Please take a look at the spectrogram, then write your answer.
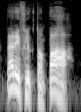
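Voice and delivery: put-on a girl yelling at the gardener, high and loud; girl's shout. A narrator's reading. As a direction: shout it out like a furious little girl. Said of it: "huusi tyttö".

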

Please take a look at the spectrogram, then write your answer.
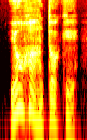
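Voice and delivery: lightly acted country hostess exclaiming; hostess's exclamation. A narrator's reading. Hostess's exclamation in voiced dialogue.

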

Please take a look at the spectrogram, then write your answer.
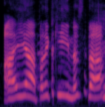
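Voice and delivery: high, loud mock-questioning. A narrator's reading. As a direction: toss it out like a doubtful question. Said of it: "sanoi Mika kysyvällä äänellä". (kysyvällä äänellä)

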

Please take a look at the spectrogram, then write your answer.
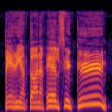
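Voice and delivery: high, loud drawn-out hurrah; excited shout. Retold or imitated. Reading out own old Facebook post, excited shout. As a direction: shout it out high, stretching the last word.

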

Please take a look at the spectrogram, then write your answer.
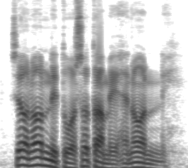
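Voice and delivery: high, loud, jovial call; cheerful shout. A narrator's reading. Soldier bursting into the farmhouse, cheerfully hollering. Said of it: "huusi hän iloisesti".

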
